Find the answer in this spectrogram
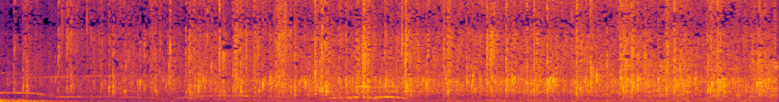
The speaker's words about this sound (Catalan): Però sobretot vull donar les gràcies a aquesta comissió que fa possible aquestes festes. Un fort aplaudiment.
